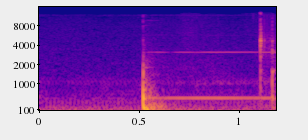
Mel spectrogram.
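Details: Weber hearing test during an ENT examination of an adult male patient with ear pathology on one side: a tuning fork is struck, giving a sharp tap and then a steady ringing tone, before being applied firmly to the middle of the head.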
